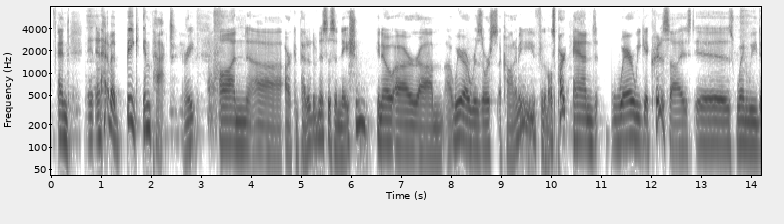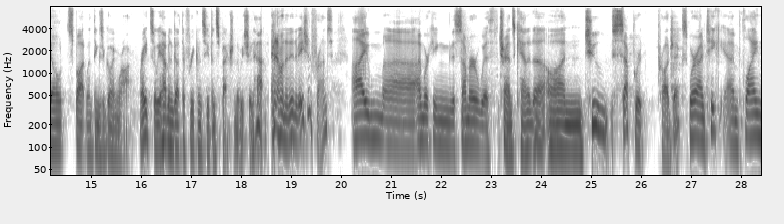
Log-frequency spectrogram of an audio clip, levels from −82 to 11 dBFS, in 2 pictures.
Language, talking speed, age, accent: English, 165 wpm, 50-69, American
